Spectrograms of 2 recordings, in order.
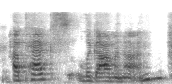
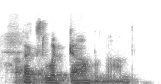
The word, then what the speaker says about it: hapax legomenon: How do you say it? Legomenon. – Hapax legomenon. – Hapax legomenon. Wow.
